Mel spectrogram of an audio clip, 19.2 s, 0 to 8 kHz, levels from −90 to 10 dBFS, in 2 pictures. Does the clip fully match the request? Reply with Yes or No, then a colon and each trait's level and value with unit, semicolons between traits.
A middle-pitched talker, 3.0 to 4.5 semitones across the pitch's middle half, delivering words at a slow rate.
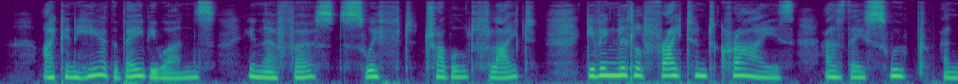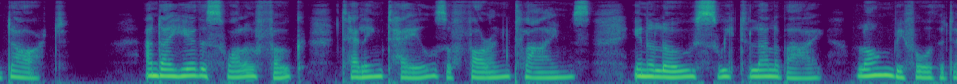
Yes: medium, 175 Hz; average, 3.4 semitones; slow, 130 wpm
